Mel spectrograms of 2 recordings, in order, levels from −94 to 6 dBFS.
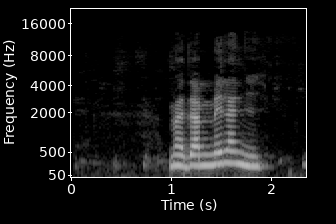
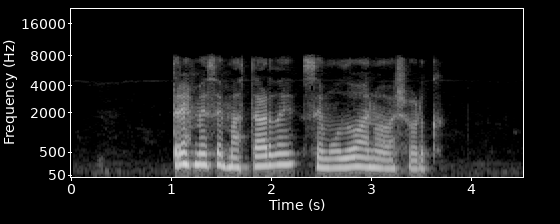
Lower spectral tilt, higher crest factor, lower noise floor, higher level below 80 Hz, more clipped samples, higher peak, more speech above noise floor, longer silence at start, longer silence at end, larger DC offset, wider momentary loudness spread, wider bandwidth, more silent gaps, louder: about the same, -7 dB/octave vs -6.5 dB/octave; about the same, 16 dB vs 18 dB; second, -67 dBFS vs -71 dBFS; second, -70 dBFS vs -60 dBFS; neither; second, -14 dBFS vs -6 dBFS; second, 40 dB vs 49 dB; about the same, 1 s vs 1.05 s; second, 0.45 s vs 0.95 s; neither; second, 6 LU vs 12 LU; first, 11.5 kHz vs 8 kHz; neither; second, -28 LUFS vs -22 LUFS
